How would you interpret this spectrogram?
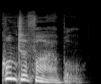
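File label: "quantifiable", English, British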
